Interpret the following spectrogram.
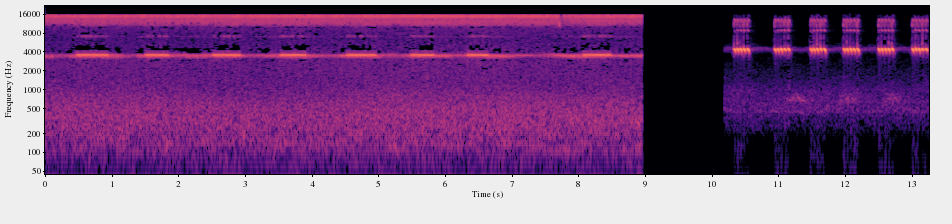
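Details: Crickets chirp at nighttime in a steady high trill with regular pulses for about nine seconds, then silence, followed by six sharp, separate high bursts in quick succession.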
